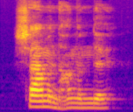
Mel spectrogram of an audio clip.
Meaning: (adjective) inflection of samenhangend: 1. masculine/feminine singular attributive 2. definite neuter singular attributive 3. plural attributive
- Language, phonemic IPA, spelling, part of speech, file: Dutch, /ˌsamənˈhɑŋəndə/, samenhangende, verb / adjective, Nl-samenhangende.ogg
